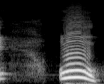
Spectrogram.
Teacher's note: तो आपने कहा पश्च संवृत्त स्वर है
